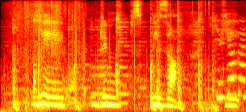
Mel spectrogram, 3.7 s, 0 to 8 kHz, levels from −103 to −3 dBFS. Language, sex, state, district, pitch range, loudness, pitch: Hindi, female, Haryana, Jhajjar, 195-215 Hz, -19 LUFS, 205 Hz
